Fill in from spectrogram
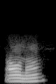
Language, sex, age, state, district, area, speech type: Telugu, male, 18-30, Andhra Pradesh, Sri Balaji, urban, conversation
